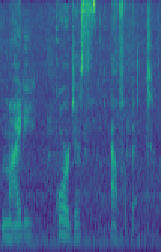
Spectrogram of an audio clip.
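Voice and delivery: ordinary delivery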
